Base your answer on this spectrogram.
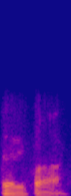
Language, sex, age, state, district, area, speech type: Tamil, male, 45-60, Tamil Nadu, Pudukkottai, rural, conversation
